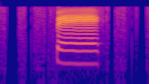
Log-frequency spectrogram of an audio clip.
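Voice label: "bek3", Cantonese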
